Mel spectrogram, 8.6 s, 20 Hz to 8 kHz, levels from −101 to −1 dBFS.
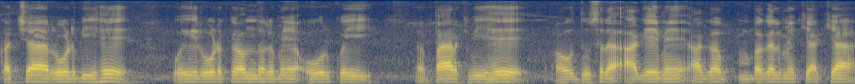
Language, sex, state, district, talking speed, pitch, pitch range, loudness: Hindi, male, Odisha, Malkangiri, 160 wpm, 110 Hz, 110-115 Hz, -20 LUFS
